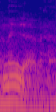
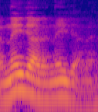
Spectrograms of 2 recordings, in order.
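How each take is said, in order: First: "नहीं जा रहे" dropped much lower and softer, almost a whisper; soft fading. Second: Said in the usual way. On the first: Real, not acted. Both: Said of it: "good night करो।".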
